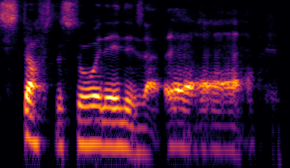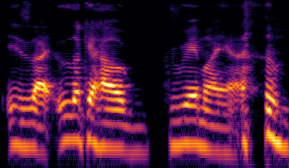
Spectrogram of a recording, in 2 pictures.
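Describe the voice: Against a quiet background, the text is given as plain reading aloud.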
